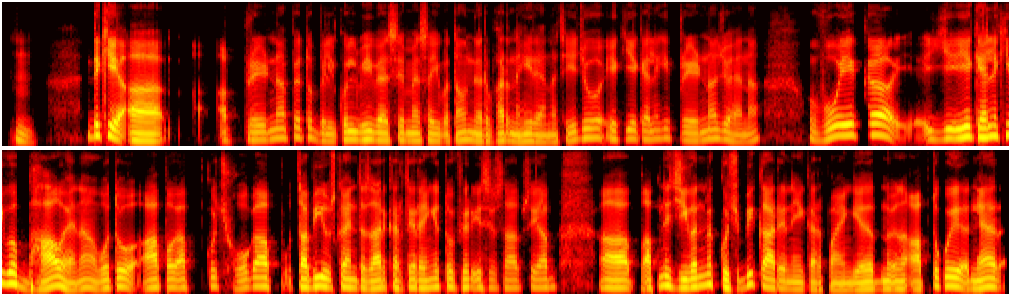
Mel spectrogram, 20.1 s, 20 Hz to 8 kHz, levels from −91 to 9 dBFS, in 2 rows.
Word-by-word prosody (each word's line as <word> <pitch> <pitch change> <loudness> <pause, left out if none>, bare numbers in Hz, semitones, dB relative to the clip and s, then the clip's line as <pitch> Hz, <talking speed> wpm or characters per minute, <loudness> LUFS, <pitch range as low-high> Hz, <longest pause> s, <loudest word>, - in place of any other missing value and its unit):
हुँ। 90 -7 -8 0.6
देखिए 180 -1 +6
अ 100 -2 +5 0.6
अ, - - -4 0.2
प्रेरणा 115 +5 -4
पे 150 - -4
तो 145 +1 -9
बिल्कुल 105 +2 -4
भी 115 +2 0
वैसे 110 0 -2
मैं 105 0 -3
सही 100 -1 -4
बताऊँ 95 +4 -6
निर्भर 105 0 -4
नहीं 95 0 -3
रहना 90 -1 -6
चाहिए। 105 +6 -7
जो 140 +1 -3
एक 125 +1 -7
ये 130 - -3
कह 120 - -5
लें 125 +2 -9
कि 140 - -8
प्रेरणा 110 +5 -4
जो 125 -3 -5
है 95 -3 -7
ना, 100 +7 -9 0.5
वो 120 +9 -2
एक 180 0 +2 0.6
ये 125 +3 -3
ये 160 - +7
कह 150 - +6
लें 170 +2 +2
कि 185 +2 -2
वो 175 -1 +5
भाव 130 +8 +5
है 90 - -1
ना, 115 +4 -3
वो 110 +3 -2
तो 130 -1 +1
आप 120 +1 0
आप 120 0 -1
कुछ 135 -2 -7
होगा 135 +5 +2 0.3
तभी 125 +3 +5
उसका 125 0 +1
इंतज़ार 110 -1 +1
करते 115 +1 -2
रहेंगे 115 +2 0
तो 125 0 -3
फिर 120 0 -3
इस 120 0 -5
हिसाब 115 0 -6
से 120 - -5
आप 120 +1 -4 0.4
अ, 115 -3 +3
अपने 140 +5 +1
जीवन 125 +3 +4
में - - 0
कुछ 115 -3 +1
भी 165 +10 0
कार्य 115 -8 +2
नहीं 95 -1 -4
कर 95 0 -3
पाएँगे। 90 +1 -2
अ, 100 - +3 0.4
आप 100 0 0
तो 135 - 0
कोई 140 -2 +4
नया, 125 +4 +4
115 Hz, 210 wpm, -23 LUFS, 105-130 Hz, 0.6 s, ये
